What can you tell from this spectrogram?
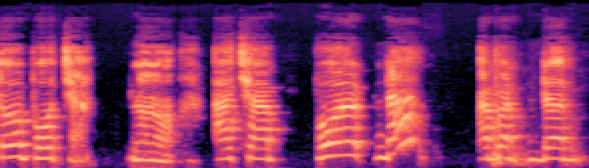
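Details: Acted: a speech therapist imitates a child with childhood apraxia of speech attempting a word, each attempt differing, with effortful self-correcting groping; childhood apraxia of speech (imitated groping).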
